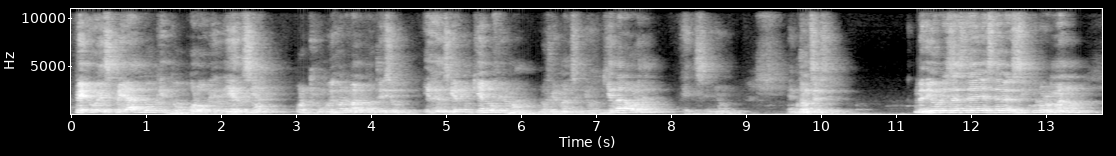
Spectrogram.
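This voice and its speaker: A man's voice: on the high side, distant mic. A man preaching a casual Bible commentary, telling stories and calling his listeners brother. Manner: conversational, storytelling, addresses listeners as brother. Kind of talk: informal church Bible commentary. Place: church hall. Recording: very echoey hall, voice off-mic.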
